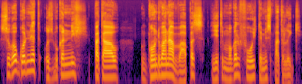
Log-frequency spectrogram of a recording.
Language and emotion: Kashmiri, neutral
